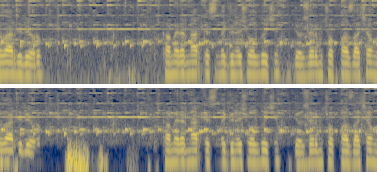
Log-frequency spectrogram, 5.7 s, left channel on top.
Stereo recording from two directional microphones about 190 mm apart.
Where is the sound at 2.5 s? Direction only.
15° left (ahead or behind).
